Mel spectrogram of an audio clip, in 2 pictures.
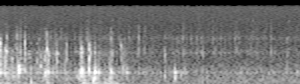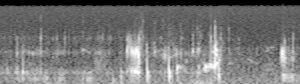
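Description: Irregular knocks and scraping on a small boat, loudest near the start and end, with a quieter stretch in the middle carrying a faint steady hum.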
